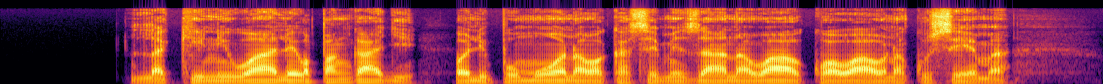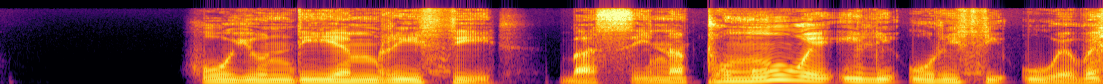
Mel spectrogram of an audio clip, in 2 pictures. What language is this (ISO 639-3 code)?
swa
